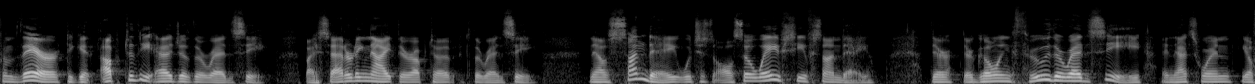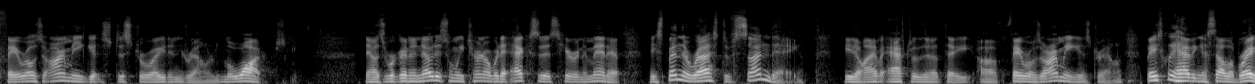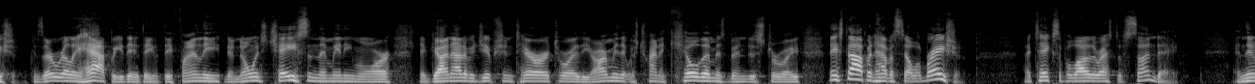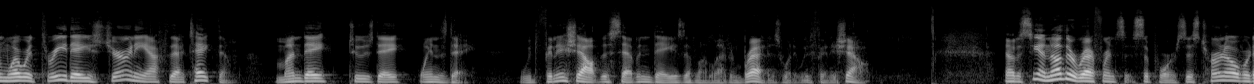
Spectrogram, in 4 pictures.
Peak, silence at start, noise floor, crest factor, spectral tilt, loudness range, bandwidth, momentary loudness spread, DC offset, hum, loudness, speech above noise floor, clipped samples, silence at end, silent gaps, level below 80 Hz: -2 dBFS; 0 s; -62 dBFS; 20 dB; -6 dB/octave; 7 LU; 15 kHz; 14 LU; under 0.1%; none; -23 LUFS; 39 dB; under 0.1%; 0 s; none; -56 dBFS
